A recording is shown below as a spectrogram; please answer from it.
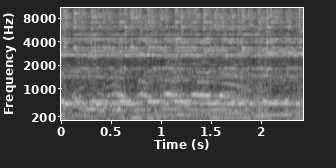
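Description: Livestock bells (cowbells) ringing continuously over the chatter of a crowd.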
